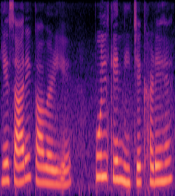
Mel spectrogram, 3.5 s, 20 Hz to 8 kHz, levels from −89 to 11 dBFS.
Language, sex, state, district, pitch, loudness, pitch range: Hindi, female, Jharkhand, Palamu, 250 Hz, -15 LUFS, 235-285 Hz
